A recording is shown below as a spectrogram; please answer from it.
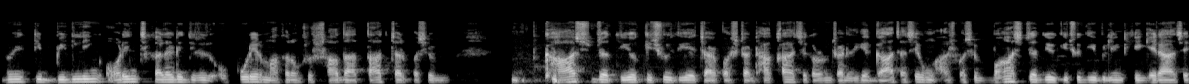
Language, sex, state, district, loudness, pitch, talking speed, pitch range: Bengali, male, West Bengal, Kolkata, -18 LUFS, 105 Hz, 165 wpm, 100-115 Hz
